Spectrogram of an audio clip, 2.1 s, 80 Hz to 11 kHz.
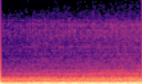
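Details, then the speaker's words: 1988 Chevrolet S10 Blazer at idle with the original muffler cut off: deep, loud low rumble with an even throb, no muffling. Open exhaust during muffler replacement. "well since I got the muffler off Melville started that see how it sounds like was no muffler"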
